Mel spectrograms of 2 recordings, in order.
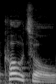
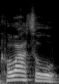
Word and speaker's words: Coatl: Next up we of course have the Kotal, which some people are pronouncing Coatl, both of them work.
